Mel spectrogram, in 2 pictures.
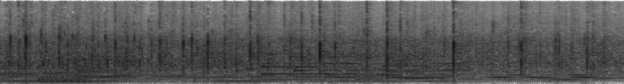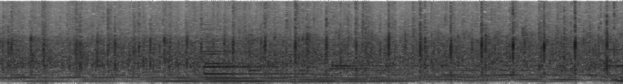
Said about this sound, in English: Clap your hands.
